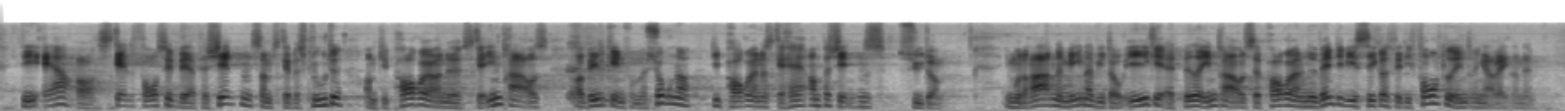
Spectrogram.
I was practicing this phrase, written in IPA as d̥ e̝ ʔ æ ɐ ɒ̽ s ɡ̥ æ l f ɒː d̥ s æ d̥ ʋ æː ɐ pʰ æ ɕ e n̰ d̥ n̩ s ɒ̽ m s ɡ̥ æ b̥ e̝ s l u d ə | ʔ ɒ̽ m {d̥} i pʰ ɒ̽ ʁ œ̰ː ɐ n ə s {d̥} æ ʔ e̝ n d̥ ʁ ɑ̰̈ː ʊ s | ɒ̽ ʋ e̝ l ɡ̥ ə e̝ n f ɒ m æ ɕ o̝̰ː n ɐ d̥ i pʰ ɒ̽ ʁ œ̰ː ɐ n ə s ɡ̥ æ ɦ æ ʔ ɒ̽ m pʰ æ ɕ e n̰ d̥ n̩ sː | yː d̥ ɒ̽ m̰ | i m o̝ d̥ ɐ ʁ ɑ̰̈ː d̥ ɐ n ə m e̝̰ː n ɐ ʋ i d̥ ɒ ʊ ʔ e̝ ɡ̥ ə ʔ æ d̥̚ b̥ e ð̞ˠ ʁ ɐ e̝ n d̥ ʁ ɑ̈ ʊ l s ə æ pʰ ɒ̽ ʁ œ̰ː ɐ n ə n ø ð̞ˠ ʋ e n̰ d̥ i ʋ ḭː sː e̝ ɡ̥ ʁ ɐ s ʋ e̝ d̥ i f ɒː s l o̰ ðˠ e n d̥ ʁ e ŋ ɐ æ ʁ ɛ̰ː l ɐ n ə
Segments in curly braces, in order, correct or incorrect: correct, incorrect: ɡ̥

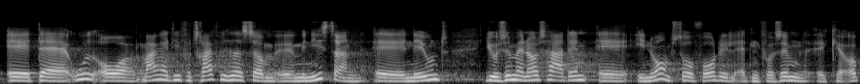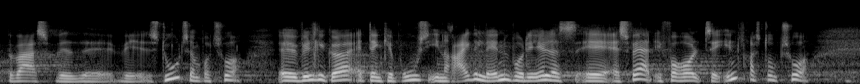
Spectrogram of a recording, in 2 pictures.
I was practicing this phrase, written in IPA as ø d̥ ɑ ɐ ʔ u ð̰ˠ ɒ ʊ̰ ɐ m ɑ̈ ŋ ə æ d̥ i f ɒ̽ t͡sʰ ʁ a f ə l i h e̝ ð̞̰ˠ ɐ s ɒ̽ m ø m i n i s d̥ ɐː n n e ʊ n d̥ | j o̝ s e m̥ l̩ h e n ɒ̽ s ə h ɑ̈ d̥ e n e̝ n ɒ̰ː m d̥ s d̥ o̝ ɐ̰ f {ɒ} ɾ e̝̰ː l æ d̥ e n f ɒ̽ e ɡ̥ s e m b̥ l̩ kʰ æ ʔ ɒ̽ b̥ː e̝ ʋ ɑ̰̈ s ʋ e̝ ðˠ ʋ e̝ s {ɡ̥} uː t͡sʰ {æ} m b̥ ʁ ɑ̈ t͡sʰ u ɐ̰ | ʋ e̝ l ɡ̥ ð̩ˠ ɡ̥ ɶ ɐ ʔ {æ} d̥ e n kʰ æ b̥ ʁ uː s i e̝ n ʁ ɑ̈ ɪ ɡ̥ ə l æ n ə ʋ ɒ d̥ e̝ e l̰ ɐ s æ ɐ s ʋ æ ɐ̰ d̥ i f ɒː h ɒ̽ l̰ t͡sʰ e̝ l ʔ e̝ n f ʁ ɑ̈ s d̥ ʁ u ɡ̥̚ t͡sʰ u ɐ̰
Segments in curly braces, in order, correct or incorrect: incorrect: ɒː, incorrect: d̥, incorrect: e, correct

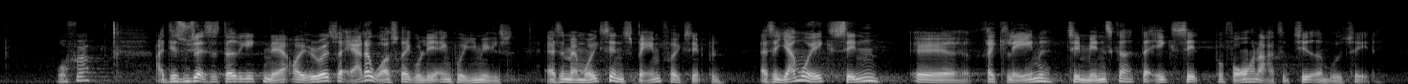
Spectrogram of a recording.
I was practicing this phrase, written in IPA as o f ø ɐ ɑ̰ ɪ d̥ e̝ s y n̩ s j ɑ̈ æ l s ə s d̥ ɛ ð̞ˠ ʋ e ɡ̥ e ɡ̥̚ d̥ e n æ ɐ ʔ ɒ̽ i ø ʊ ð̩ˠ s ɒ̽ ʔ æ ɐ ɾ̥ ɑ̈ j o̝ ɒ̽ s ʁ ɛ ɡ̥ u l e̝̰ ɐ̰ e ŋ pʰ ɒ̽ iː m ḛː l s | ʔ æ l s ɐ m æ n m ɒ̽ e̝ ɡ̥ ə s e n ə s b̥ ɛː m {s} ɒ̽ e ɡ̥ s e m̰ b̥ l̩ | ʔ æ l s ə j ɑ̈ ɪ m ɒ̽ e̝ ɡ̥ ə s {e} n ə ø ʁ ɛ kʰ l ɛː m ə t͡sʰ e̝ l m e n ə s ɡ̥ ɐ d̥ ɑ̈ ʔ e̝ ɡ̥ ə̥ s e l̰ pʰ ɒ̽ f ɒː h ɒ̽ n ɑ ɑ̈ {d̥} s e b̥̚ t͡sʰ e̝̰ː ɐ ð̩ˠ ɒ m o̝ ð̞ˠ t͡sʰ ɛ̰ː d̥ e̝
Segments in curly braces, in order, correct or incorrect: incorrect: f, correct, incorrect: ɡ̥

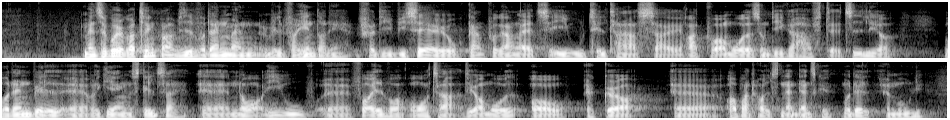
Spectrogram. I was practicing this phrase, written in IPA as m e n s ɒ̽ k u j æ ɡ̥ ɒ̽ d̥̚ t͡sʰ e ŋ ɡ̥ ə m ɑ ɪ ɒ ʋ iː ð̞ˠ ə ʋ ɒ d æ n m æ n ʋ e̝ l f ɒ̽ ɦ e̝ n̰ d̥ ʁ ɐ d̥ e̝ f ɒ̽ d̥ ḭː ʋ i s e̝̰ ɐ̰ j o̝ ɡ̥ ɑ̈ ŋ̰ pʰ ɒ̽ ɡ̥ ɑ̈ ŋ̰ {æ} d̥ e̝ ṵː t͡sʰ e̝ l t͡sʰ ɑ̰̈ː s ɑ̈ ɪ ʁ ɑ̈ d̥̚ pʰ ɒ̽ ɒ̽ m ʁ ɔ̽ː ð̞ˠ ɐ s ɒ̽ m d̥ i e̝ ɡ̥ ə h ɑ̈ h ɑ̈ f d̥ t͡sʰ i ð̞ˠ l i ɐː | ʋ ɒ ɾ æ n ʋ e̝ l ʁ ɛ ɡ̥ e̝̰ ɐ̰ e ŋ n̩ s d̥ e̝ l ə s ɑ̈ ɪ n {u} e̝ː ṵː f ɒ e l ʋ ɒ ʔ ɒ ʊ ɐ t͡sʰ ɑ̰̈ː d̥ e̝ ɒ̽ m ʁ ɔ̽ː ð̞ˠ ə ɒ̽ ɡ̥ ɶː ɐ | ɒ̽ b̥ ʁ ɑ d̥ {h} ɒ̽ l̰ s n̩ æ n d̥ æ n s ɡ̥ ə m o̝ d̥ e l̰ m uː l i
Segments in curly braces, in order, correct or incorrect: correct, incorrect: ɒ, correct

